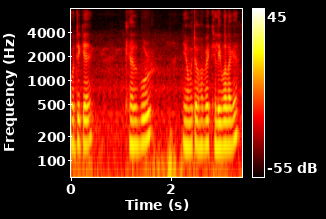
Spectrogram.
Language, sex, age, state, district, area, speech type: Assamese, male, 18-30, Assam, Nagaon, rural, spontaneous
